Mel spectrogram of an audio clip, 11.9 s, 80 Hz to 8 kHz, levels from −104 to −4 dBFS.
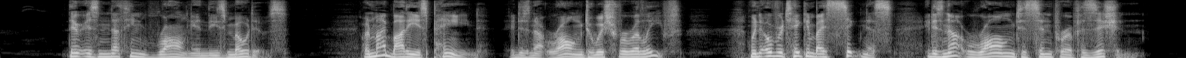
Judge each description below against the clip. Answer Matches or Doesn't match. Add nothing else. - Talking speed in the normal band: Matches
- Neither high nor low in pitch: Matches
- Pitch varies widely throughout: Doesn't match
